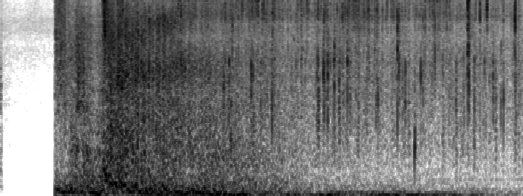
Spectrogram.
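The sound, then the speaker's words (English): A large fireball explodes amid fighting soldiers in a battle: a sudden, very loud blast bursts out of silence, then a dense, rumbling roar sustains and slowly eases off. “It exploded right on us. We were all down.”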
